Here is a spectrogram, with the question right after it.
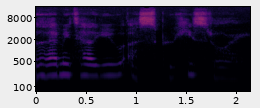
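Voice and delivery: nice, soft, put-on lady radio voice. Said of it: "doing this fake, like, woman's voice".

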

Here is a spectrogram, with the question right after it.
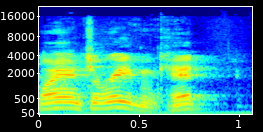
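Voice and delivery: put-on loud, old-timey 1920s film twang. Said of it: "With the twang, the twang".

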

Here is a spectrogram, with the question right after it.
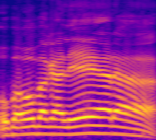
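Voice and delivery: hearty, loud shouted yell with galera drawn out. Greeting the audience at the start, yelling a greeting. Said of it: "Eu tô gritando, né, cara?".

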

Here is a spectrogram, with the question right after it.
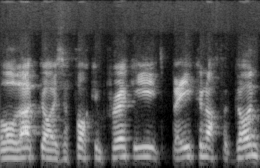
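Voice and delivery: ordinary talk, nothing marked

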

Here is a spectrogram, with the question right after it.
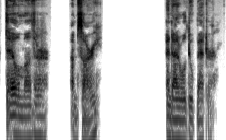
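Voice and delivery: very quiet, hushed half-whisper, close and soft. A character hugs Father quickly and speaks to him, half-whispering. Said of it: "I'm going to whisper to him".

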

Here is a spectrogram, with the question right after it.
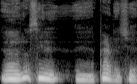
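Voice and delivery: put-on drowsy sleep-talk mumble. Retelling words said while fast asleep: imitating own sleep-talking. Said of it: "fast asleep and just went".

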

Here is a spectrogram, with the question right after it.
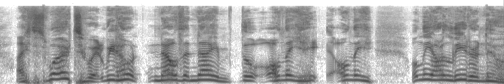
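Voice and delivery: very high-pitched words hacked out through coughing. Voicing a beaten man who insists he doesn't know the name: coughing out the words. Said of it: "he coughs out".

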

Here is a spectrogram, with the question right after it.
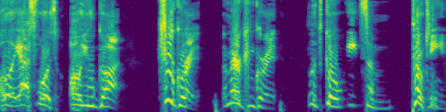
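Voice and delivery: loud, throat-straining voice pushed from the throat. Retelling an old bit, doing a John Cena impression. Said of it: "I did John Cena before".

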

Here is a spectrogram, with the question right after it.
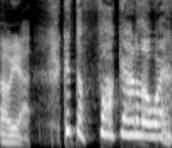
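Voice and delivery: high, laughing, mock-angry yell.

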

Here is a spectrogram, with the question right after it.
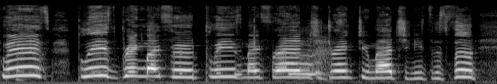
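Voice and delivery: put-on tearful, high, crying pleading voice. Retelling a phone call to a delivery driver: imitating her own crying plea. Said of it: "crying on the phone".

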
